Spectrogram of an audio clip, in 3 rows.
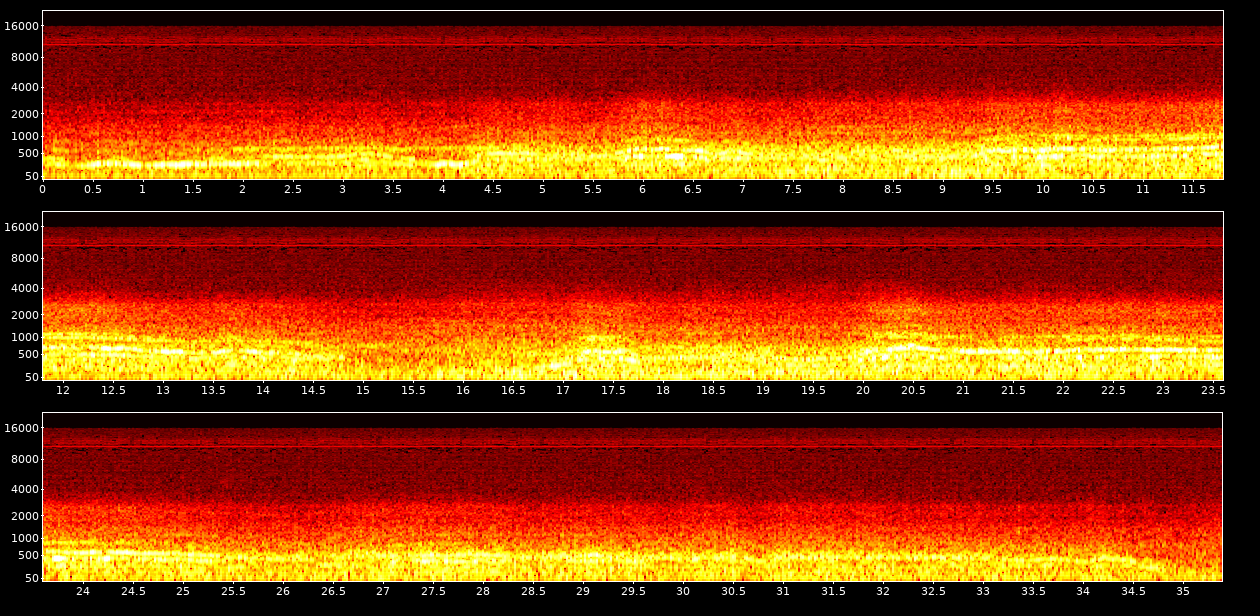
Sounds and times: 0.0s howling wind 35.3s

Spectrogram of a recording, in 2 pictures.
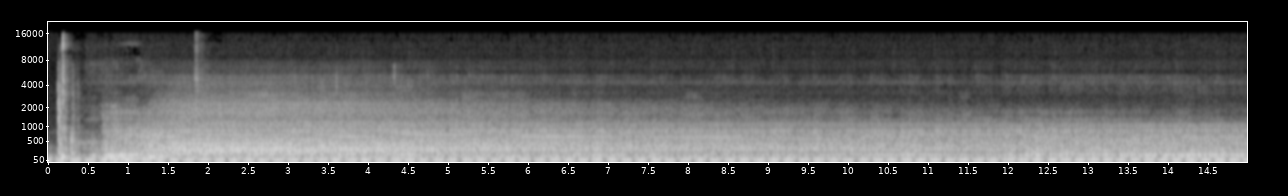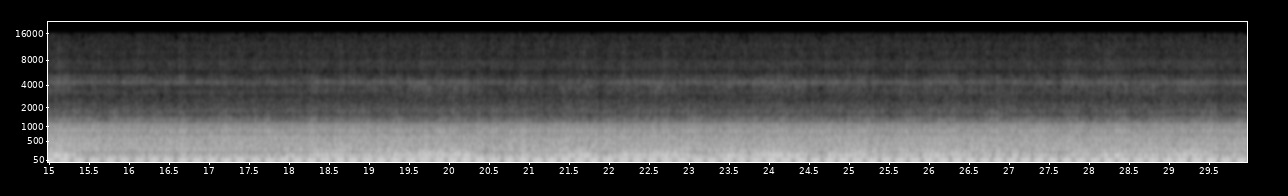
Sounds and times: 0.0s PC turning on, running and turns off 29.9s

